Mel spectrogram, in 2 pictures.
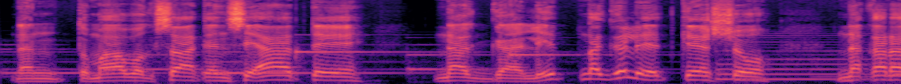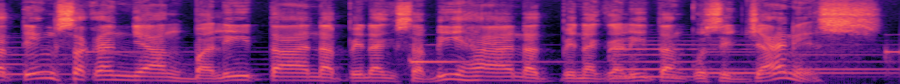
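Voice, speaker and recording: A man's voice: on the high side, expressive, normal speed, over music. A man reading first-person scripted narration for a radio drama on a close studio mic. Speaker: story narrator.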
